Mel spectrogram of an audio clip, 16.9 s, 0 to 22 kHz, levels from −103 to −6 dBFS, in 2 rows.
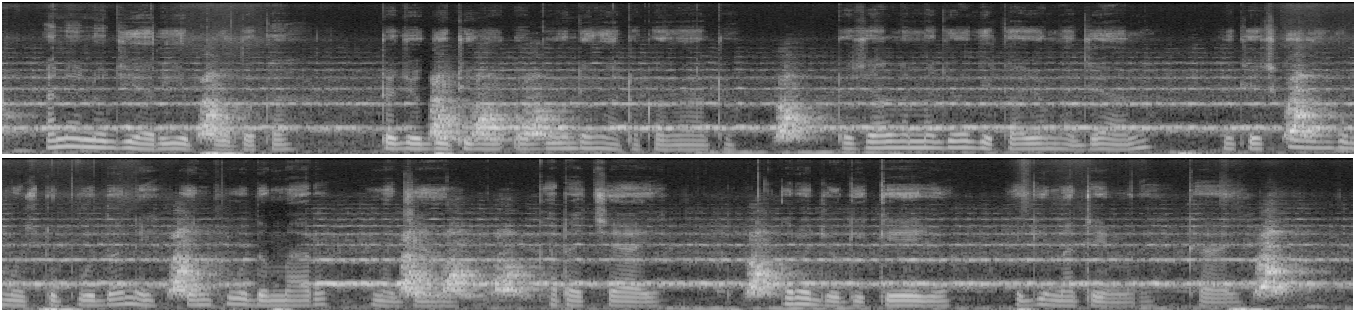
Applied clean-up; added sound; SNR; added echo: none; Bark + Bowed string instrument; -5 dB; none.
